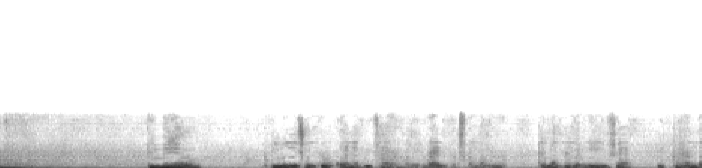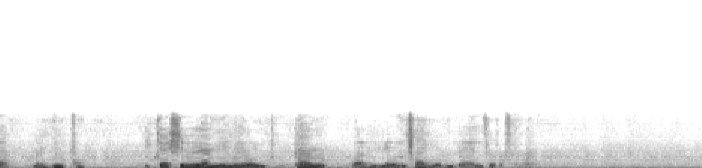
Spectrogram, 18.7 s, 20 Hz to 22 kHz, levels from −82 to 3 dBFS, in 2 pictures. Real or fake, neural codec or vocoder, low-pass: fake; codec, 44.1 kHz, 1.7 kbps, Pupu-Codec; 7.2 kHz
